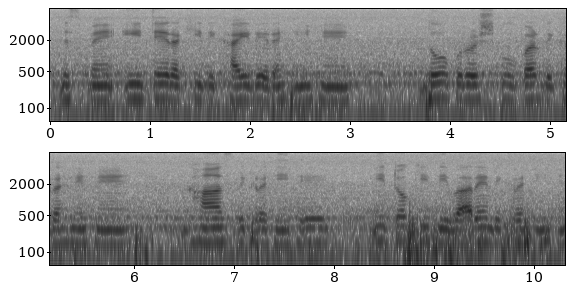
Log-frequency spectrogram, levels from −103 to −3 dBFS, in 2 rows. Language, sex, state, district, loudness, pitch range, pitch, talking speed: Hindi, male, Bihar, Madhepura, -28 LUFS, 95-140 Hz, 135 Hz, 135 wpm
